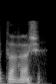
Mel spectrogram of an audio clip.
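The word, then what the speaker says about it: תחש: como peles de texugos, em hebraico é tahash, plural, tahashim, ou tashash, plural, tshim, e pronunciada como takash segundo a concordância Lexicon Strong, provavelmente é originada do egípcio ths, couro, e do árabe turrazum, delfim.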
